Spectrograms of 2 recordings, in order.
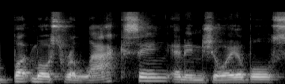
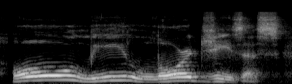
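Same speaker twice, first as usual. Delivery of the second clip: slow, louder, drawn-out "Holy Lord Jesus"; awed exclamation; 5 semitones higher, 5 dB louder, much slower than usual. Real, not acted. Gushing to co-host about the actress, slow and awed. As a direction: stretch it out in mock worship.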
